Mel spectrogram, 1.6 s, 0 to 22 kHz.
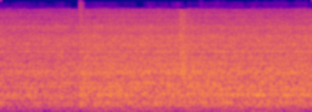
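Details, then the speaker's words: Harris HT 3.5 FM broadcast transmitter on air, small cooling fan on the back: steady rough roar with faint grinding edge and thin whine, failing fan to be replaced. "I'm not sure how much you can hear that little roaring grinding sound but that's this little fan on the back of it and that is what we're going to replace"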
